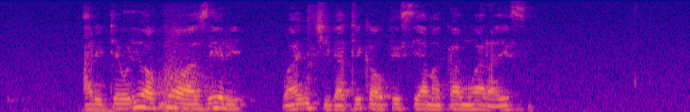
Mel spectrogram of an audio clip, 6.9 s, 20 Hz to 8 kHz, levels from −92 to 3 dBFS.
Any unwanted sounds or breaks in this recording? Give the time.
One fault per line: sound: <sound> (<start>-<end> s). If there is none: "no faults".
no faults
